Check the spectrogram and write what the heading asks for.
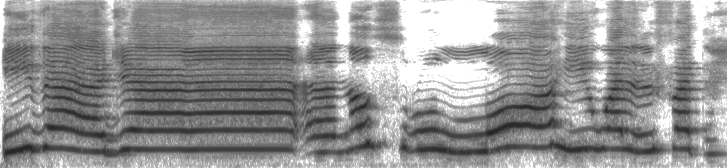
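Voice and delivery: slow, melodic tajweed recitation; Quran recitation. Shown as a demonstration. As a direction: chant each verse slowly, like a teacher. Teacher recites Surah An-Nasr. (استاد کی سست تجوید والی تلاوت)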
